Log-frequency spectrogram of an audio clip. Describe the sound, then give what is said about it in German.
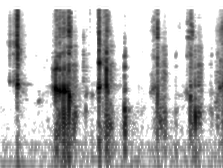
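Crisp crunching of raw kohlrabi being chewed, coming in several uneven bursts of moist, crackly bites with short pauses between them. “Warum mümmelst du so komisch? Kannst du mal vernünftig essen? Kannst du mich mal essen lassen, wie ich möchte? Und In Kohlrabi mümmelt man halt.”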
